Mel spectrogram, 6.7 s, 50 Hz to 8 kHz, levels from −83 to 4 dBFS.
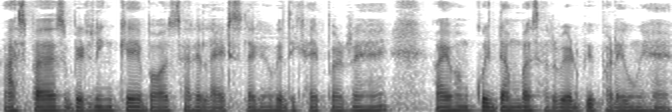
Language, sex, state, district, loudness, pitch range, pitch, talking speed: Hindi, male, Bihar, Katihar, -19 LUFS, 95-100 Hz, 95 Hz, 185 wpm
